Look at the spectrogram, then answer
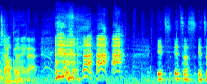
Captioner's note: all laugh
